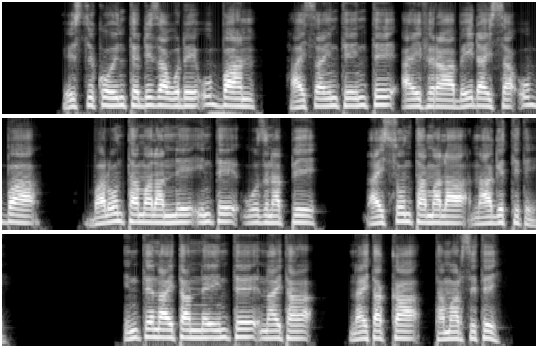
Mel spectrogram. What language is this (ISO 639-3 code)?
gmv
